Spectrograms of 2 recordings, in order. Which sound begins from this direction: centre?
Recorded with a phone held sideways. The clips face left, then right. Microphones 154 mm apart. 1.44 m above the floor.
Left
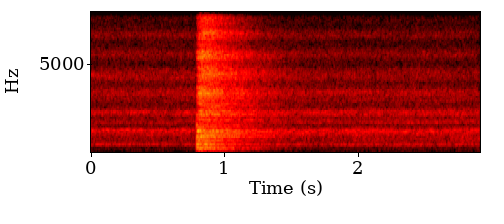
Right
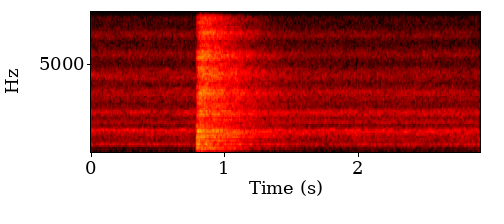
A snare drum, at 0.8 s.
